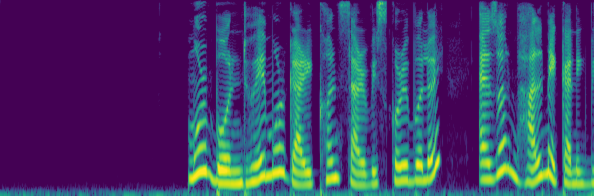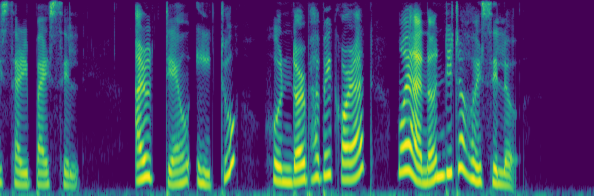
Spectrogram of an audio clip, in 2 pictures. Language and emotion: Assamese, happy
